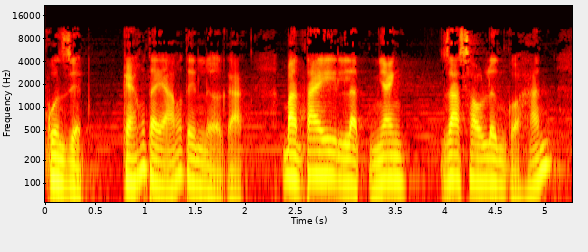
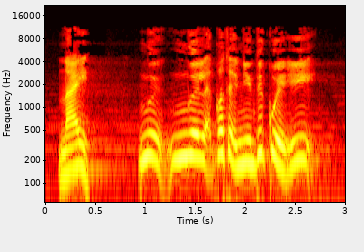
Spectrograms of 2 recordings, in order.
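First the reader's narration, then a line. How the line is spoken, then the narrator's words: Exclaiming. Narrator (Vietnamese): Tên lừa đảo kêu lên một tiếng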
